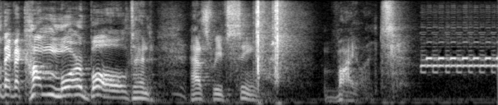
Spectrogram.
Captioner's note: cocks gun; ding-a-ling its a phone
